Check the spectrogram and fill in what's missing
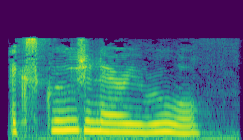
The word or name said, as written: exclusionary rule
